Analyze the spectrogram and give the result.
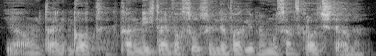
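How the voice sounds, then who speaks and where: A man's voice: on the low side, steady tone, brisk, gravelly. A man in an online voice chat debate, explaining his belief and asking to finish speaking. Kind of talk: heated religious debate.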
